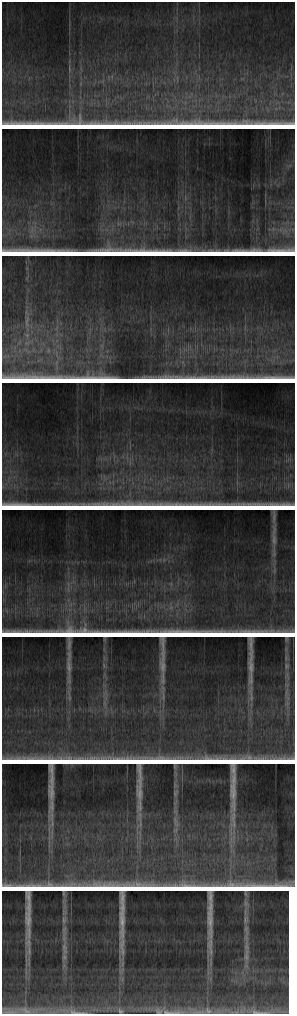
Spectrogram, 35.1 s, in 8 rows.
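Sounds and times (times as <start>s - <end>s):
vehicle engine revving: 0.0s - 35.0s.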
